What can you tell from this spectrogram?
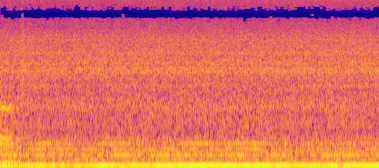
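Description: Steady low hum, unchanging, with fainter higher tones above it.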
